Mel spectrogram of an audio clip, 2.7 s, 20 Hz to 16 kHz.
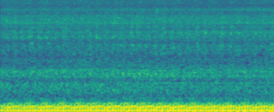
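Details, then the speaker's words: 2008 Toyota Camry Solara, exhaust a little louder; smooth steady low hum at idle with no knocks, ticks or misses; normal idle. "The motor sounds good. It seems to be doing what it's supposed to be doing."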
